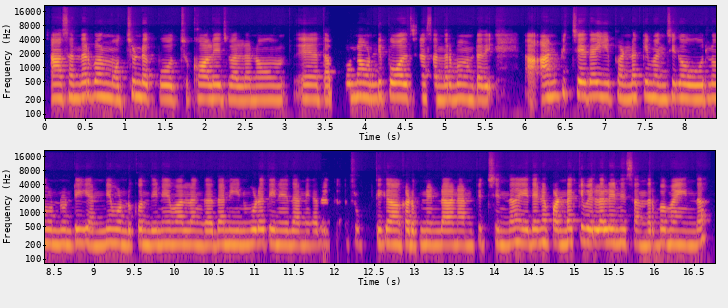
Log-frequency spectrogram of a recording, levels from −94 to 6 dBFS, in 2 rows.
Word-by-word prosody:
ఆ - - +8
సందర్భం 245 +2 +1
వచ్చోడకపోవచ్చు 215 -1 -2
కాలేజీ 215 -1 +2
వల్లనో 205 0 -2 0.5
ఏ - - +1 0.2
తప్పకుండా 230 +1 -1
ఉండిపోవాల్సిన 230 0 +1
సందర్భం 215 +1 -1
ఉంటది. 205 -1 0 0.5
అ - - +8 0.2
అనిపిచ్చేదా? 245 0 +2
ఈ - - 0
పండక్కి 230 +2 -2
మంచిగా 225 +1 -1
ఊర్లో 215 +1 0
ఉండుంటే. 210 +1 -1
ఇవన్నీ 205 +1 -2
వండుకొని 205 0 -2
తినేవాళ్ళం 210 0 -1
కదా! 210 +1 -1
నేను 205 0 -2
కూడా 220 0 +3
తినేదాన్ని 205 -1 -3
కదా! 210 +1 -4 0.3
తృప్తిగా 215 0 -1 0.2
కడుపు 205 0 +2
నిండా 205 0 +1
అని 205 0 -1
అనిపిచ్చిందా? 215 +1 -4
ఏదైనా 220 +1 0
పండక్కి 225 +2 +2
వెళ్ళలేని 220 0 +4
సందర్భం 210 +1 -1
అయిందా? 205 +1 -1
215 Hz, 125 wpm, -21 LUFS, 205-225 Hz, 0.5 s, ఆ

